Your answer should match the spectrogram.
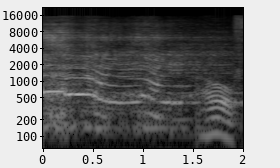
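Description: Racing motorcycle passing at high speed. Its high engine note holds steady, then drops in pitch as the bike goes by, about a third of a second in, and carries on lower.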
